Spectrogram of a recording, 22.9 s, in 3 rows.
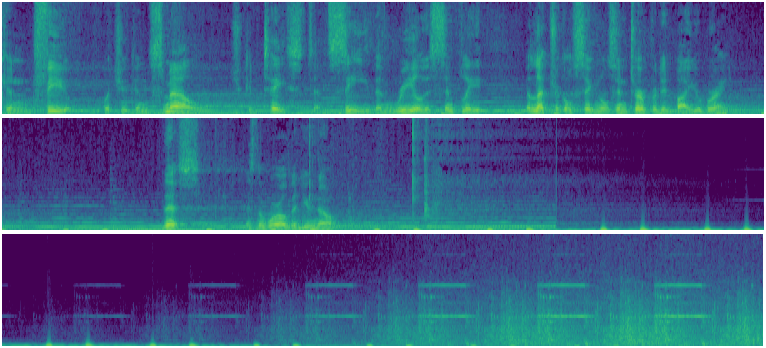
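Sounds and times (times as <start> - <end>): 
speech: 0.0 - 7.4, 9.2 - 11.0
SAGE computer rhythmic heartbeat-like pulsing: 7.6 - 8.8, 12.4 - 22.8
dense mechanical whir: 17.8 - 22.8.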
